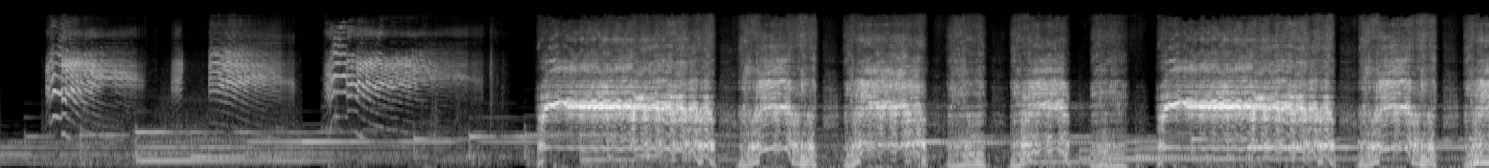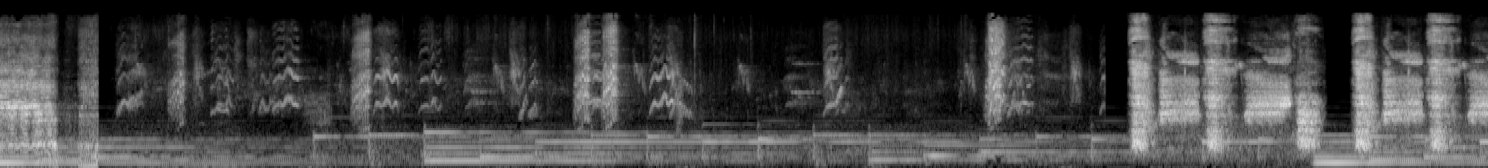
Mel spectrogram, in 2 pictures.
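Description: Soft piano music throughout, with a pony whinnying loudly over it twice, about six seconds apart, in the middle, and shorter animal calls near the start and the end.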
